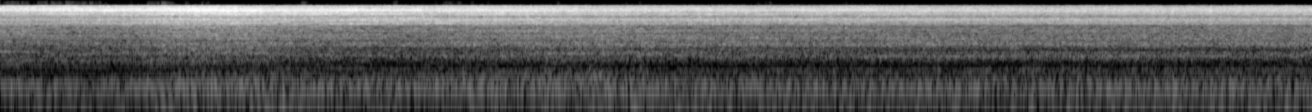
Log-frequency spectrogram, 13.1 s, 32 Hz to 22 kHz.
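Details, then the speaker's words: Ford Ranchero 351 Cleveland V8, running after 20 years off the road: deep uneven lumpy rumble held on light throttle that won't settle to idle; blamed on a known vacuum leak. "let's steal my foot but that's vacuum leak too that's true but other than that it runs when it runs"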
